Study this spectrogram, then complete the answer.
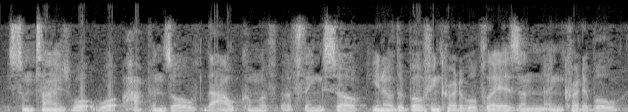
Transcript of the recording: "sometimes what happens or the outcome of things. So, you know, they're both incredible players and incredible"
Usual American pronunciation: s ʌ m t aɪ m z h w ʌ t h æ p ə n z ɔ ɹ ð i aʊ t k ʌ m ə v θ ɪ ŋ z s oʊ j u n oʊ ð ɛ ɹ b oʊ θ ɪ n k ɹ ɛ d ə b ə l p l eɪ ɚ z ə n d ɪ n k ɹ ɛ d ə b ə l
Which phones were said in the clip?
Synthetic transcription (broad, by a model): s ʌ m t aɪ m z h w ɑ t h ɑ p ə n z ɔ l ð i aʊ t k ʌ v ə v θ ɪ ŋ z s oʊ j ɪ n oʊ ð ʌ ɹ b oʊ θ ɪ n k ɹ ɛ d ə b ə l p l eɪ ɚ z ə n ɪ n k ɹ ɛ d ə b ə l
